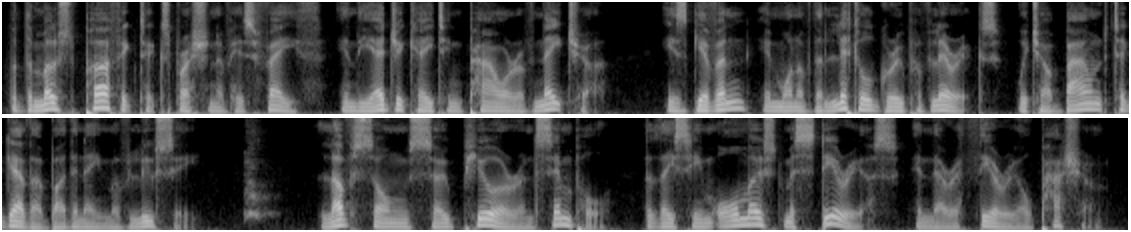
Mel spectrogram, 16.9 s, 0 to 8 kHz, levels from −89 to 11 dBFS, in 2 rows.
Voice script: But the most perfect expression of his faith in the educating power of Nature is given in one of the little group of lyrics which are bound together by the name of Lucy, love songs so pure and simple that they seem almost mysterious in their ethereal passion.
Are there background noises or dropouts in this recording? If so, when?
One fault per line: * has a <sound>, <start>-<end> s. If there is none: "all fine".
* has a bark, 10.3-10.6 s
